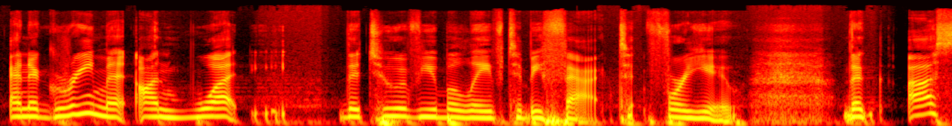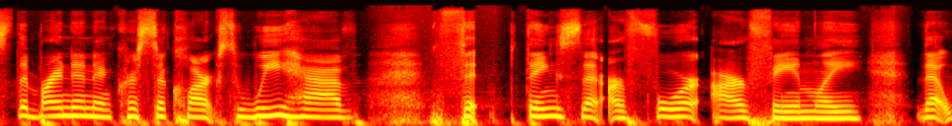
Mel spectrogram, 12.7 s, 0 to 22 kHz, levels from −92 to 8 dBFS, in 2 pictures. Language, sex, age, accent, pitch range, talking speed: English, female, 30-49, American, 185-225 Hz, 145 wpm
